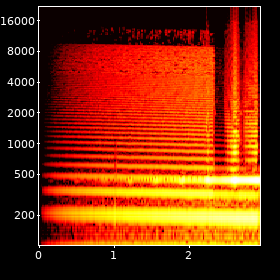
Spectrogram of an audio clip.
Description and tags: Loudening oppressive sound
Sound of something big falling down.
Can be used to create anguish and an oppressive atmosphere.
Recorded using Audacity
loud, oppressive, overwhelming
